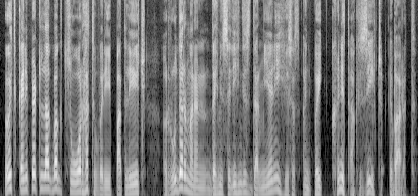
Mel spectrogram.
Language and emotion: Kashmiri, neutral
